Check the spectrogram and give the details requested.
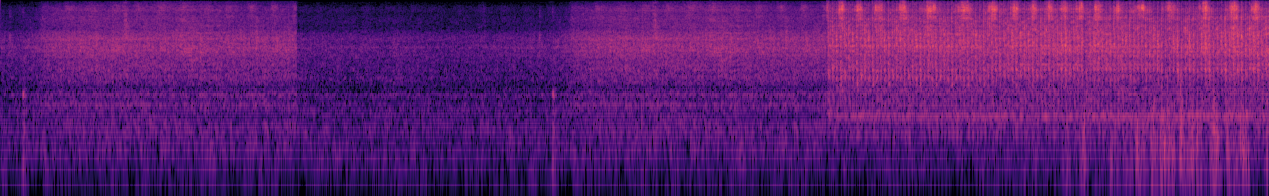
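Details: Idling car engine with the battery warning lamp on and the battery not charging: a rough rattle and a faint ringing chirp that grows stronger partway through; a bad alternator pulley is the cause.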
